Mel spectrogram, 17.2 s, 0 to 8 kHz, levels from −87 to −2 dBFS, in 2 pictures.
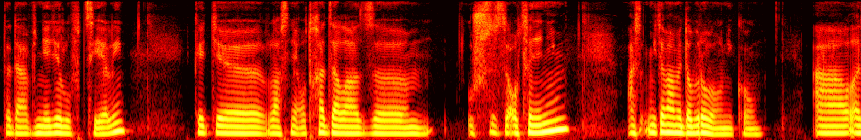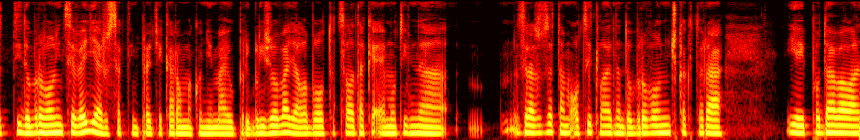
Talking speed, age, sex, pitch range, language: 155 wpm, 30-49, female, 150-165 Hz, Slovak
